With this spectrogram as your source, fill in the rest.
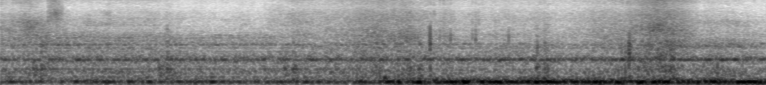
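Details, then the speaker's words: Chinese diesel heater on its first start, not yet installed, cover still on top: low hum with soft fuel-pump ticking growing louder and faster, like a plane on the runway building to full speed; normal startup ramp-up. "So it's getting faster and faster at the minute. We shall revisit. So rather like a plane on the runway. It's now building up to full speed."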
